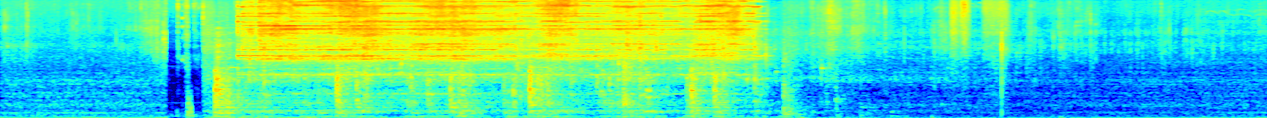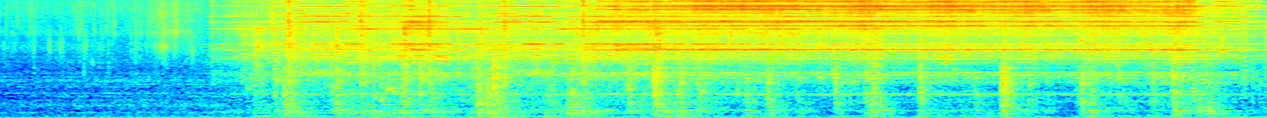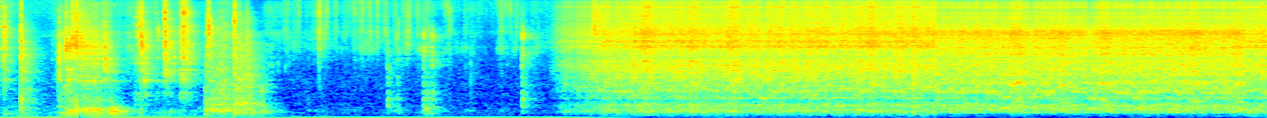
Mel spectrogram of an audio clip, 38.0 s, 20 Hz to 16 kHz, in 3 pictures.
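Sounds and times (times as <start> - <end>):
axe grinding on grindstone: 2.0 - 7.8.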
